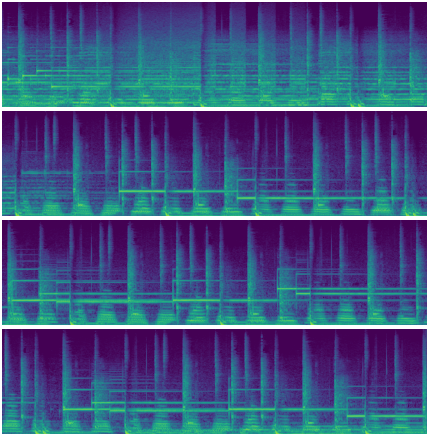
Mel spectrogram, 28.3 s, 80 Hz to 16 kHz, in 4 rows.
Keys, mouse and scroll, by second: 0.0 alt+click, 1.2 double click, 7.7 alt+click, 14.8 double click, 15.7 typing, 16.5 double click, 18.1 alt+click, 21.6 double click, 23.5 alt+click, 26.5 alt+click.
